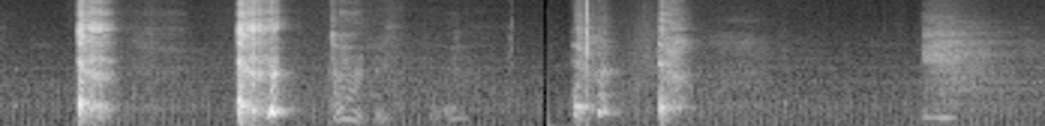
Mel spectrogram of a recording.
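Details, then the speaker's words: Young girl's dry cough at night, unable to sleep: series of short, sharp, dry coughs in a quiet room, without wet rattling. "hier soir , ma fille avait une toux sèche et était incapable de dormir pendant les heures de la nuit."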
